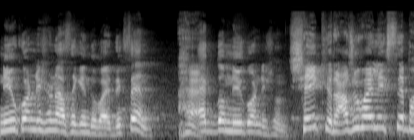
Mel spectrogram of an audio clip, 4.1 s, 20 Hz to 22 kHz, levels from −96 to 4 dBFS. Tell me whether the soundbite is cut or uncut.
uncut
